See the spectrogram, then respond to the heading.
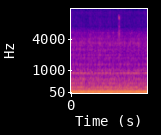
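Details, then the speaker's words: Ford 8N tractor with a Sherman transmission running light oil. Slightly more gear backlash than wanted and no shims fitted. A steady low drone with mild gear hum is a slightly noisy but acceptable, normal gearbox. "I don't have any shims in it at all so I need to look at the back side but it sounds good I I can't really complain it's got light oil in it which makes it a little bit uh"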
